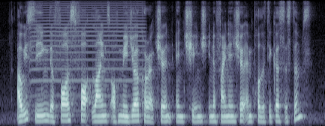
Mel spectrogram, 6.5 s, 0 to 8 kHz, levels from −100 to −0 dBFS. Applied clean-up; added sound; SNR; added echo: none; Trumpet; 18 dB; none.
